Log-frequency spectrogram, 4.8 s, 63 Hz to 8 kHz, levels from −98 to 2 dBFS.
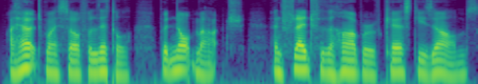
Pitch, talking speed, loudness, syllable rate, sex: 120 Hz, 200 wpm, -19 LUFS, 4.8 syllables/s, male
